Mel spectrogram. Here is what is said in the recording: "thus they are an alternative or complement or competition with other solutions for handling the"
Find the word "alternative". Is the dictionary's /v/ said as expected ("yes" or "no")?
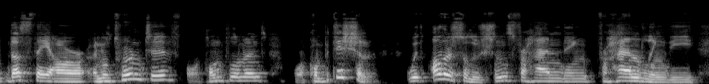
yes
